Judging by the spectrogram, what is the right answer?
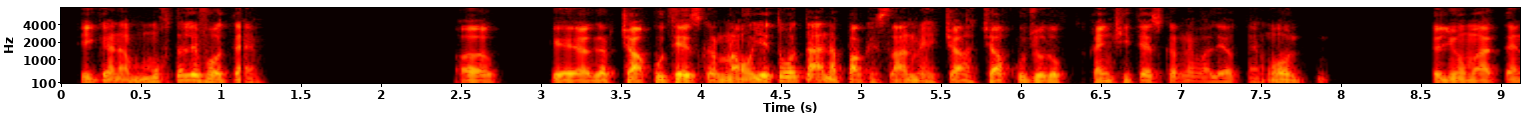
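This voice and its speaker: Gravelly-voiced man preaching, lively delivery. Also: medium pitch. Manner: explains Arabic hadith in Urdu, animated, rhetorical questions. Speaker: religious preacher. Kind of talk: informal religious lecture.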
